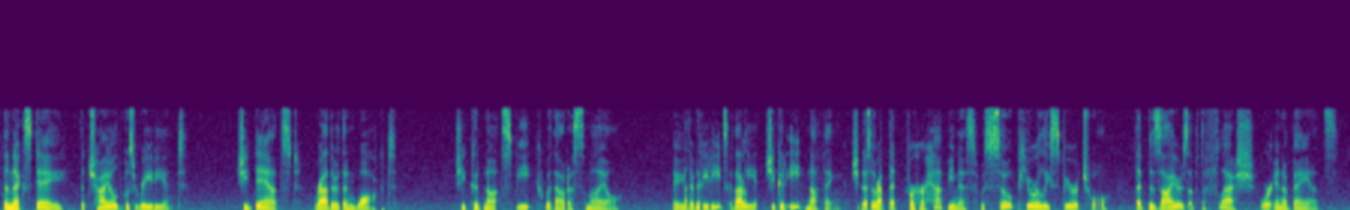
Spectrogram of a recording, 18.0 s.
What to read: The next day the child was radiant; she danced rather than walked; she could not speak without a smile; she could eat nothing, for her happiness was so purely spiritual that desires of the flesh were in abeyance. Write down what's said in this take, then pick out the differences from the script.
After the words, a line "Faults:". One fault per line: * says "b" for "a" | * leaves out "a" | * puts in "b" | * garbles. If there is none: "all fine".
The next day the child was radiant; she danced rather than walked; she could not speak without a smile; [garbled] she could eat nothing, [garbled] for her happiness was so purely spiritual that desires of the flesh were in abeyance.
Faults:
* garbles
* garbles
